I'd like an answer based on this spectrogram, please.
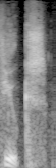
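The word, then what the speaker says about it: Fuchs: These are the Porsche Fuches wheels. It's spelled different, but it's pronounced Fuches.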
